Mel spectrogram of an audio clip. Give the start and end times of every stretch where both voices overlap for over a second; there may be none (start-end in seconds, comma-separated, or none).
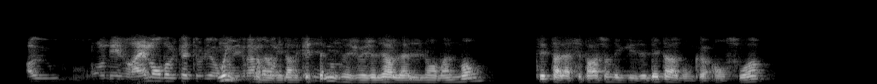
2.2-3.4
